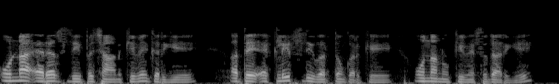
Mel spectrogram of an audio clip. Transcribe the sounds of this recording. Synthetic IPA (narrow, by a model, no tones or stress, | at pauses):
ʊnãːʔɛːɾəsd̪iːpət͡ʃʰaːɳkɪʋẽːkəɾɪːeː | ət̪eːɛːklɪpsd̪iːʋəɾt̪õːkəɾkeːʊnãːnũːkɪʋẽːsʊd̪aːɾɪeː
